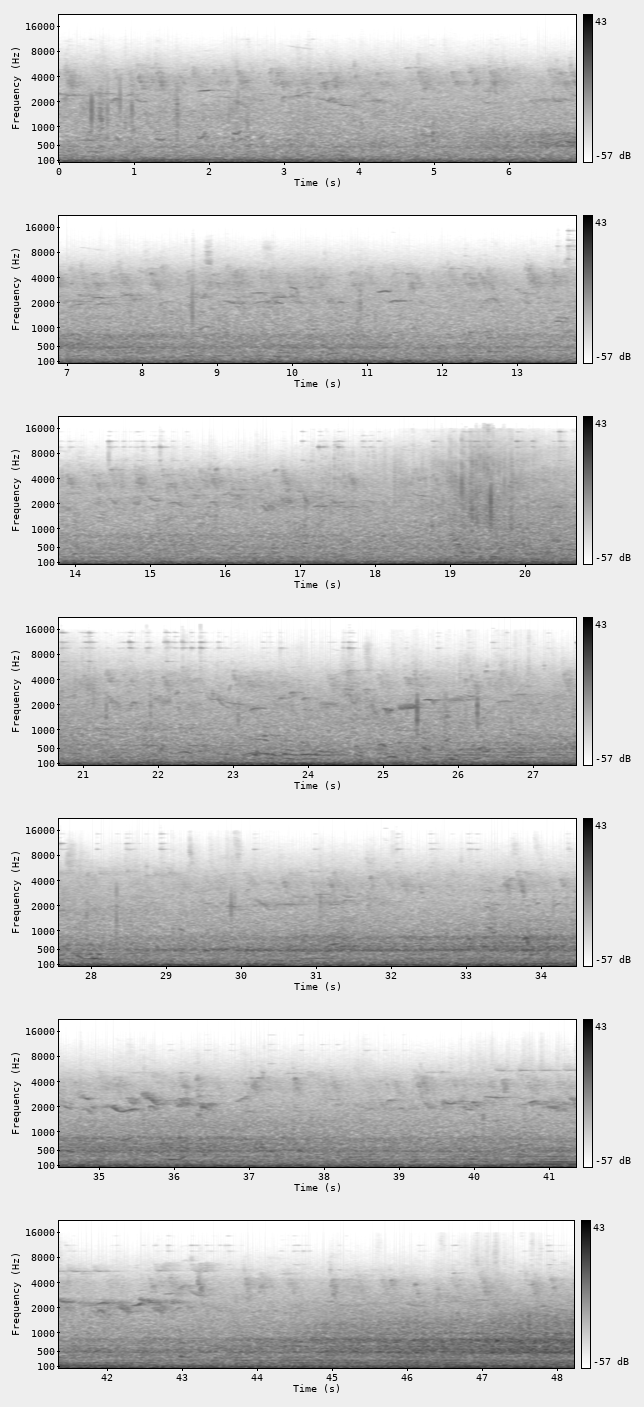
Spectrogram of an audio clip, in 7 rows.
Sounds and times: slow walk on sandy pathway 0:00.0 - 0:05.6
bikers 0:00.0 - 0:48.2
slow walk on sandy pathway 0:15.8 - 0:44.2

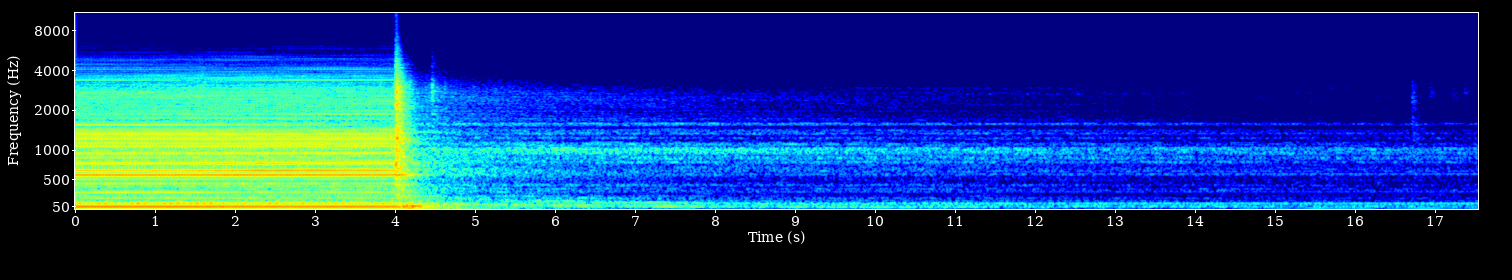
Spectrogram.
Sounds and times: droning air conditioner 0:00.0 - 0:17.5

